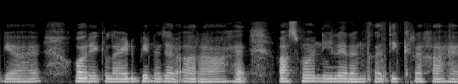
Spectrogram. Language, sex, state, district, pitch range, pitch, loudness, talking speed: Hindi, male, Maharashtra, Pune, 125-135 Hz, 130 Hz, -21 LUFS, 210 wpm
